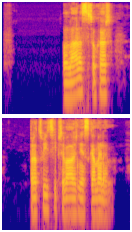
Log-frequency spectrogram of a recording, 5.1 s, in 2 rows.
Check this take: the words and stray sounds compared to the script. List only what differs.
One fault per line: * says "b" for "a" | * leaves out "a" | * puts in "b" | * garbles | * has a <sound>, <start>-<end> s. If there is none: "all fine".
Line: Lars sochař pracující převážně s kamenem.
all fine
